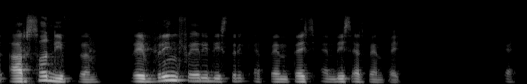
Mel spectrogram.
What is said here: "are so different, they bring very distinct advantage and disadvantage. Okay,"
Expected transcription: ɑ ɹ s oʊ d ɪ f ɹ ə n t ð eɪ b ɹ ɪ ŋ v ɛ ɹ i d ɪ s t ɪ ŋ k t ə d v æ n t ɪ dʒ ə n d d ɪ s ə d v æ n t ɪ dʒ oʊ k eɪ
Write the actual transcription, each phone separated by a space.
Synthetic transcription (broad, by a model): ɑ ɹ s oʊ d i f ɹ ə n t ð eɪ b ɹ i ŋ f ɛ ɹ i d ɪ s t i k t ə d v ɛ n t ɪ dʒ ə n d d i s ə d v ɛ n t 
